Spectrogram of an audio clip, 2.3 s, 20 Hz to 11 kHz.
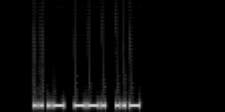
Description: Morse code, heard as a keyed tone, about 34 wpm, 700 Hz. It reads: VGU
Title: USA Call Sign Postfixes - 3 Letters 35wpm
